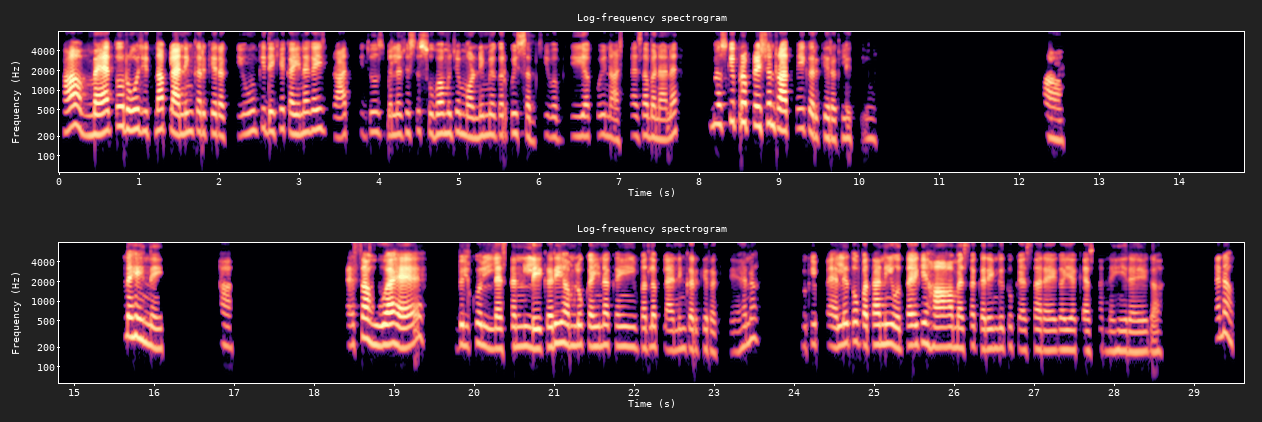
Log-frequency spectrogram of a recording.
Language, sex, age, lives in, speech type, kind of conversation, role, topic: Hindi, female, 30-34, India, conversation, podcast, guest, Meal planning aur cooking routine aap log kaise handle karte ho?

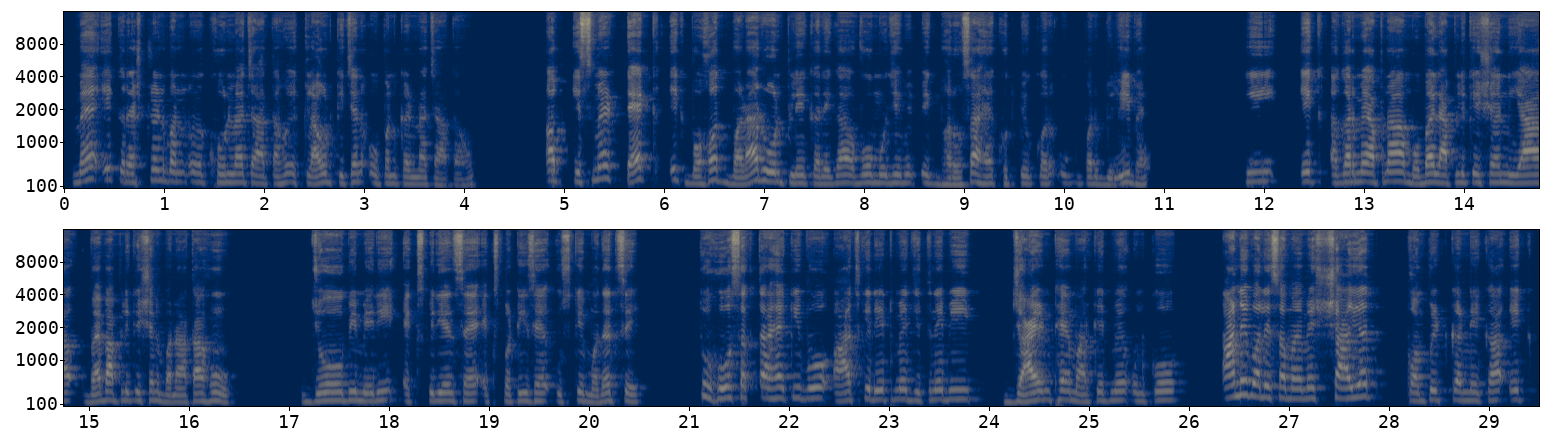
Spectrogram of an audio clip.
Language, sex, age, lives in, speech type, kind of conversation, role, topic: Hindi, male, 30-34, India, conversation, podcast, guest, Tumne khud se seekhna kab aur kaise shuru kiya, thoda bata sakte ho?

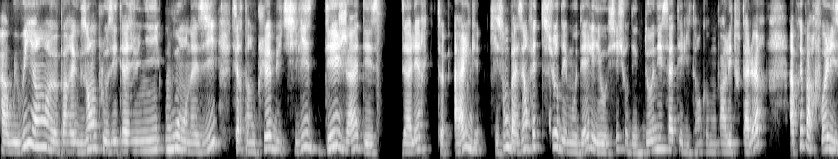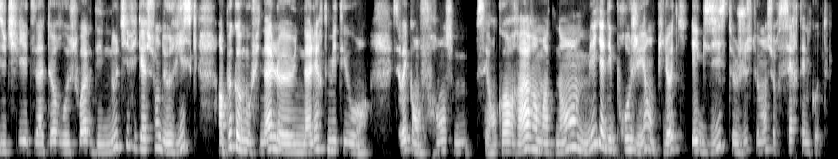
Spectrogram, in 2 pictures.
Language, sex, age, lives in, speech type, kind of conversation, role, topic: French, female, 18-19, France, read, expert-assistant, expert, Comment expliquer l’apparition soudaine d’algues dans une baie, et comment les chercheurs s’y prennent-ils pour trouver l’origine ?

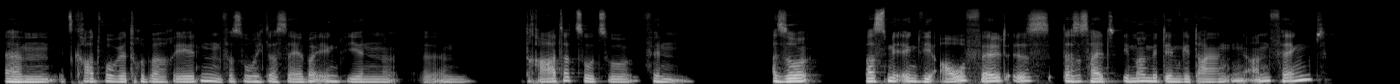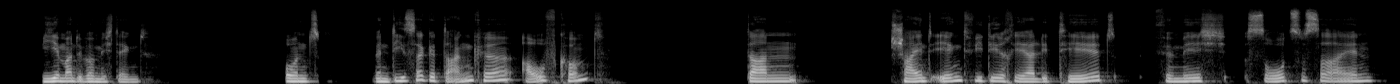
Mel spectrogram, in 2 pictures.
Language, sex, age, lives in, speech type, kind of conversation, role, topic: German, male, 30-34, Germany, conversation, advice, user, Wie kann ich meine Angst vor Bewertung in Gruppen verringern?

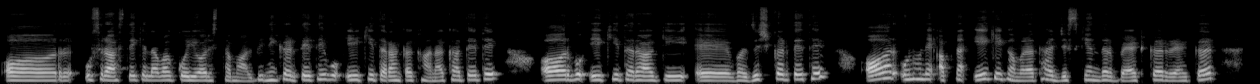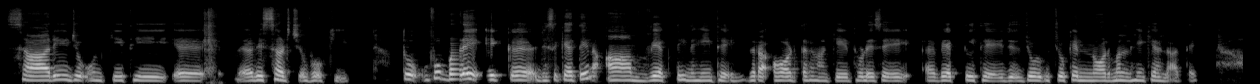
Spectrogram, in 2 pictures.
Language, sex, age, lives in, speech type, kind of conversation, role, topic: Hindi, female, 50-54, United States, conversation, unstructured, none, इतिहास की कौन-सी कहानी तुम्हें सबसे ज़्यादा दिलचस्प लगती है?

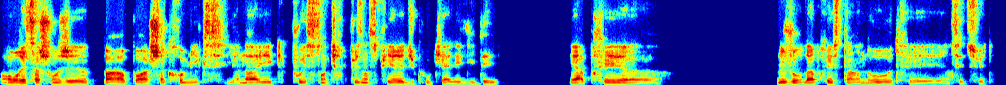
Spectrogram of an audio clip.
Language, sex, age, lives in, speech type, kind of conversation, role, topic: French, male, 20-24, France, conversation, podcast, guest, Préférez-vous créer seul ou en groupe, et pourquoi ?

